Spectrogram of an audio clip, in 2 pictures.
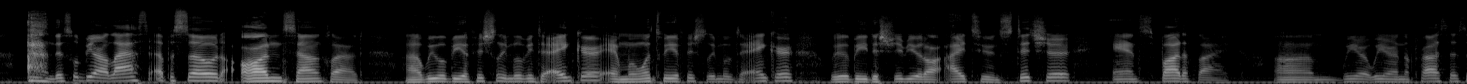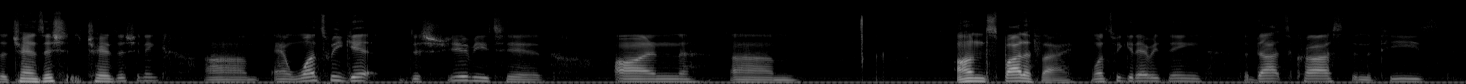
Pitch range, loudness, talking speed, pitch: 95-140 Hz, -36 LUFS, 130 wpm, 120 Hz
